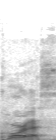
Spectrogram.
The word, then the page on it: chorus: American English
